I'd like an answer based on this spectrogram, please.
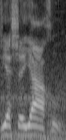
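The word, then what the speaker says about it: ישעיהו: is what Isaiah writes yeshayahu his Hebrew name the proper name to pronounce Isaiah is yeshayahu okay which means the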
